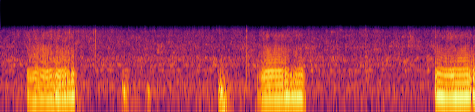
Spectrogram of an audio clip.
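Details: Snoring in a sleeping Shar-pei dog: three loud, buzzing, vibrating snores about four seconds apart, with quiet breathing between them.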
